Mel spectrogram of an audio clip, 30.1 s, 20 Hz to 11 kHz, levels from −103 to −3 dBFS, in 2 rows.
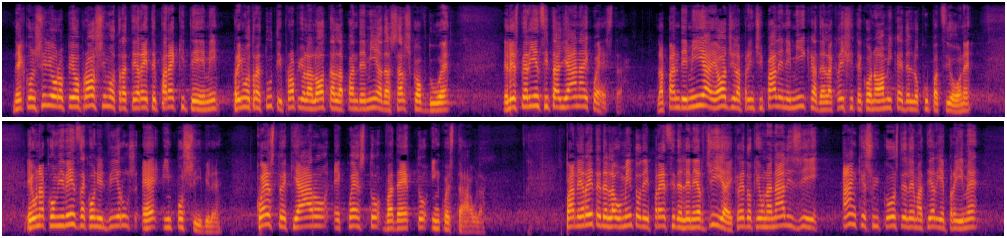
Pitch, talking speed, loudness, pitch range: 210 Hz, 130 wpm, -27 LUFS, 190-225 Hz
